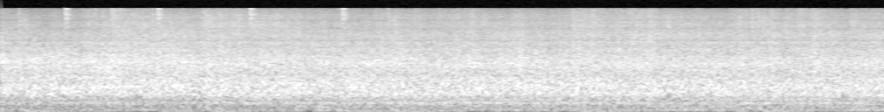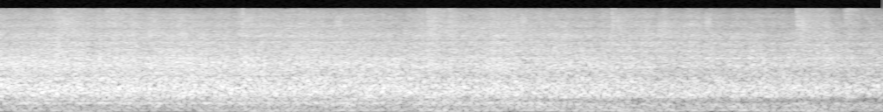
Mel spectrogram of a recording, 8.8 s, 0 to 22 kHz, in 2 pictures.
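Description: Electric commuter train (KRL KfW 9000i multiple unit) passing at speed: a loud, steady rush of wheel and rail noise that eases a little near the end.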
